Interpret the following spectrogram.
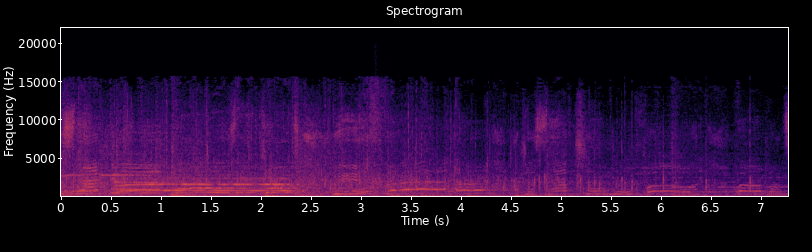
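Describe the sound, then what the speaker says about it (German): Audience applause for the singer at a Swiss Eurovision Song Contest 2018 selection show, a steady wash of clapping under loud stage music with sustained tones, fading slightly toward the end. "Und nochmal einen grossen Applaus."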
